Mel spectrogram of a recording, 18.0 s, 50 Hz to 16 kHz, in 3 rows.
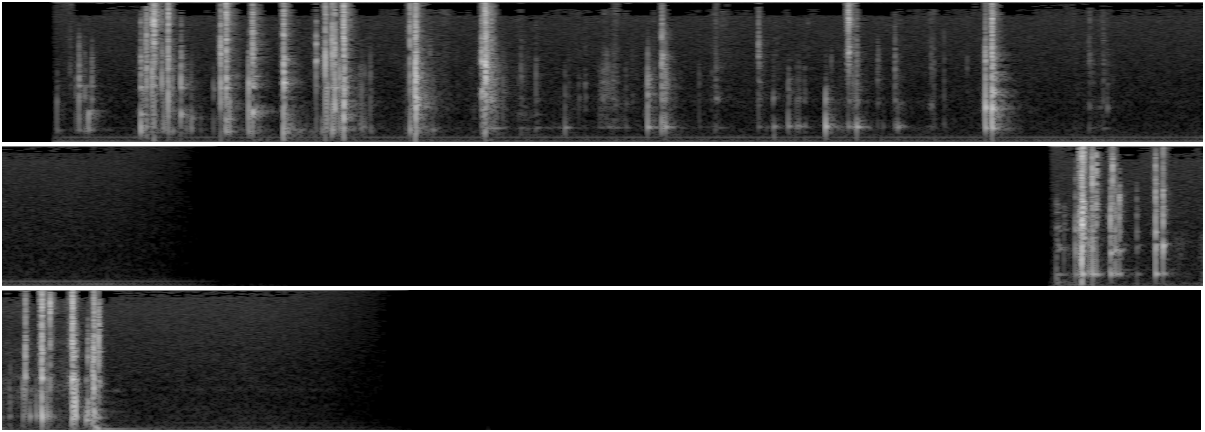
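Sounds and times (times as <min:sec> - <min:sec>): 
aluminum can being crushed: 0:00.3 - 0:05.6, 0:11.3 - 0:12.6.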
